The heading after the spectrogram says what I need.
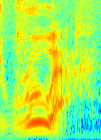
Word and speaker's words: Ruach: this is rule now notice I said Rua with an accent on the Rue the AK is tacked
